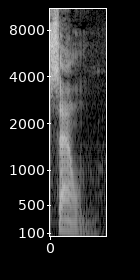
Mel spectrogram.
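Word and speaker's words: Samhain: ha s m h a i n it's pronounced sound people heard of that put the Druid thing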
